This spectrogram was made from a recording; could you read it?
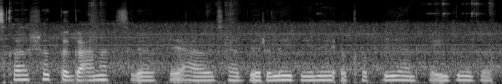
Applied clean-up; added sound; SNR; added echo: none; Domestic sounds, home sounds; 13 dB; none.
